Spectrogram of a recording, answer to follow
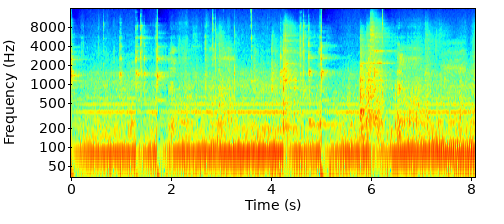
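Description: Scattered metallic clinks of a wrench working nuts onto steel exhaust-manifold studs, with two longer rattling clatters in the second half, over a steady low hum.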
